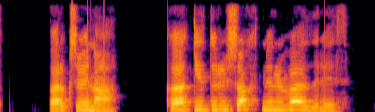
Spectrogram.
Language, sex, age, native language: Icelandic, male, 11, Icelandic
